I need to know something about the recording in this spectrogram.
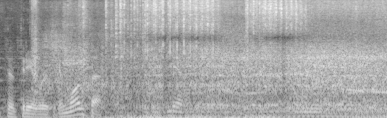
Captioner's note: starting car engine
